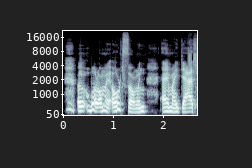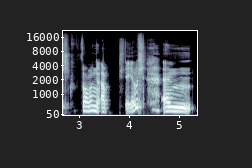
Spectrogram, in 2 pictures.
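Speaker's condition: Down syndrome; past knee surgery with metal piece in knee, long hospital stay; age 30, slow to catch breath walking hills, as on Japan trip

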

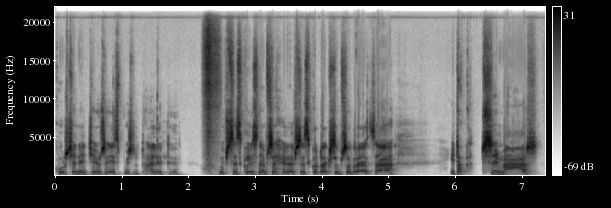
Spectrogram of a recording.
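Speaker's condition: Hard of hearing, cochlear implant

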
